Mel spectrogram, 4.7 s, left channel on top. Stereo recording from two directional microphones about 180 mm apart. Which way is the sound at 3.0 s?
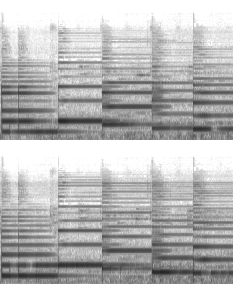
35° right (ahead or behind).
